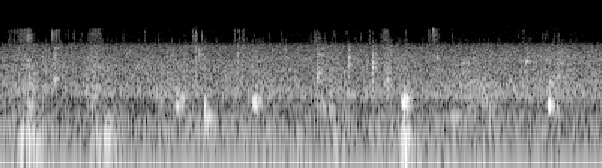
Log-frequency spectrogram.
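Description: Near silence, with a few faint, soft thuds of a horse and its handler walking on arena sand.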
